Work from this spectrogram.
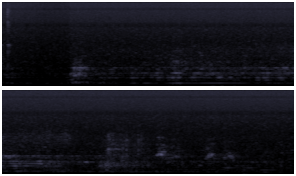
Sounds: Cough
